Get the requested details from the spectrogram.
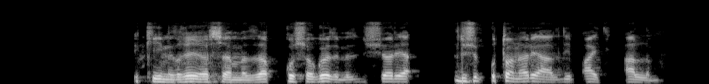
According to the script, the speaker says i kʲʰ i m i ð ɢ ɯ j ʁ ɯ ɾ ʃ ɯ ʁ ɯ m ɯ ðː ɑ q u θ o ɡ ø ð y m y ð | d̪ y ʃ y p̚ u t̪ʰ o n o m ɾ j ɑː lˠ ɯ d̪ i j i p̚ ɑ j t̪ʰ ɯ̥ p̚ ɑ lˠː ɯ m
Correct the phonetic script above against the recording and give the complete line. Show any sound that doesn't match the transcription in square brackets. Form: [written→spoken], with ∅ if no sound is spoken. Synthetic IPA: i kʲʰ i m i ð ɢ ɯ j ʁ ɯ ɾ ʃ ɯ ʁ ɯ m ɯ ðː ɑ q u [θ→ʃ] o ɡ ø ð y m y ð | d̪ y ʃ y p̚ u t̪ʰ o n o [m→∅] ɾ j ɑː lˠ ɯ d̪ i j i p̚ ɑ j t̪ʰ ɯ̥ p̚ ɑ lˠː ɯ m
